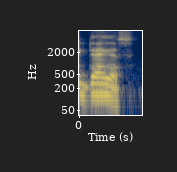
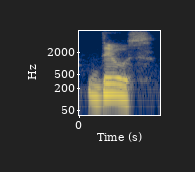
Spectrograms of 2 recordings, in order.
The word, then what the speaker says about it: Deus: mean if I need to pronounce it like in French? Yeah, say in French. Deus. Deus. Deus. Deus. Deus. Okay, yes. that way I can. Yeah, and it's not French; it's Latin, Roman language.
